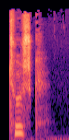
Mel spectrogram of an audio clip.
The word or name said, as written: TUSKS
